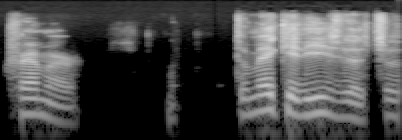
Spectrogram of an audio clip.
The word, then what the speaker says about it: Kremer: But it's actually German, so it's Kremer. The E is like an A, long A.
